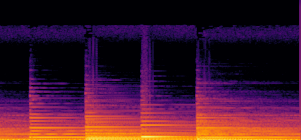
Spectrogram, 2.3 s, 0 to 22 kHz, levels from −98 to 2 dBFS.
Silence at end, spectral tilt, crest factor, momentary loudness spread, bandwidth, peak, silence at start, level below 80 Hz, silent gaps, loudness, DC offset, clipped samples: 0 s; -8.5 dB/octave; 14 dB; 7 LU; 7.8 kHz; 0 dBFS; 0 s; -46 dBFS; none; -13 LUFS; under 0.1%; under 0.1%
